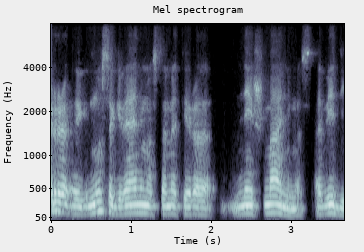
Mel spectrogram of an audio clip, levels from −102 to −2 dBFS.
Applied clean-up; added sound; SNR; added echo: none; none; none; none.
